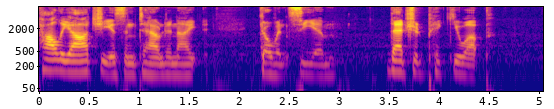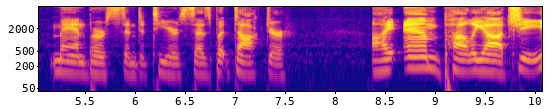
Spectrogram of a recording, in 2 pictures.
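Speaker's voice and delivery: put-on gruff vigilante voice. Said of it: "I gotta do my Rorschach voice".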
